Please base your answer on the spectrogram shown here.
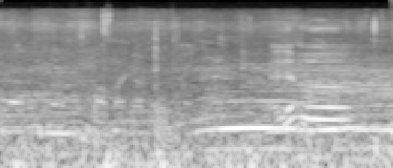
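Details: Very large cattle in Indonesia, sold on arrival: a short low lowing note, then a long steady moo that holds its pitch through the second half, with faint background talk.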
